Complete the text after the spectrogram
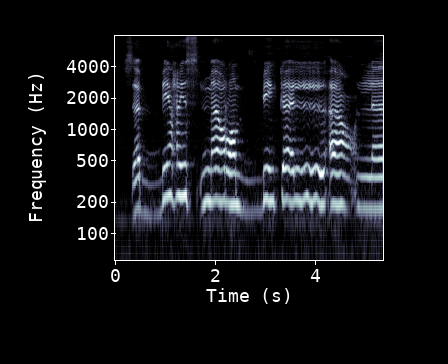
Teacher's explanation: سین کو با کے ساتھ ملا کر با کو سختی کے ساتھ جمع کر پڑھیں گے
